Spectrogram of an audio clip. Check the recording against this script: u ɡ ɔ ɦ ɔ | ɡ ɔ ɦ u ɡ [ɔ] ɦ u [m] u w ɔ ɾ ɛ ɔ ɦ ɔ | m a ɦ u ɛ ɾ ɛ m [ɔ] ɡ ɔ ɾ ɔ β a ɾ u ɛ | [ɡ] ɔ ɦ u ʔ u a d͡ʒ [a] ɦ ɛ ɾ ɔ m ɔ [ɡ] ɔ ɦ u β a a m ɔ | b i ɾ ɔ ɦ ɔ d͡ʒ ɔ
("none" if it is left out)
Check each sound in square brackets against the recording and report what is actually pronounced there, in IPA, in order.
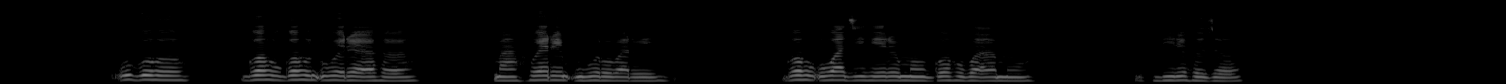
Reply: ɔ, n, u, ɡ, i, ɡ

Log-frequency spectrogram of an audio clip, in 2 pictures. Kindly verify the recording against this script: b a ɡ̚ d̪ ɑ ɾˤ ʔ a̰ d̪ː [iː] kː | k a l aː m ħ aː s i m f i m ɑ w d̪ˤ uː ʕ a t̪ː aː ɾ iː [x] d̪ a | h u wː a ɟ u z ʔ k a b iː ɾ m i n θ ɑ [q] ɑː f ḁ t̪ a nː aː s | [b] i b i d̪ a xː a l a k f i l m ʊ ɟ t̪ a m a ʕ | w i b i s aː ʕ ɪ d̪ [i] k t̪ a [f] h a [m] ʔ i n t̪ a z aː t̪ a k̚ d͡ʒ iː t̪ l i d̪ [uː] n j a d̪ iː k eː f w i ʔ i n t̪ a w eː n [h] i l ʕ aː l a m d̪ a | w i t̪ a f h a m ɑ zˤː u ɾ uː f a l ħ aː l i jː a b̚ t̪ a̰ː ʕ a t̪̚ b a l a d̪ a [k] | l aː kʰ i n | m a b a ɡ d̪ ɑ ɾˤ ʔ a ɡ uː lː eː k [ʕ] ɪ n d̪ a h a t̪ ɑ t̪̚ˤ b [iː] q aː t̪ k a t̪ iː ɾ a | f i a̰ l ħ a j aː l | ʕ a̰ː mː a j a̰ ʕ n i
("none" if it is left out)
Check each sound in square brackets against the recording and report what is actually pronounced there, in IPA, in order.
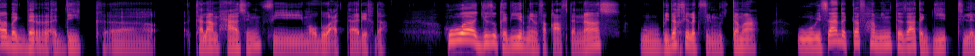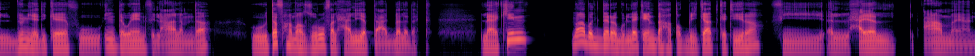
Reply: iː, x, q, w, a, f, m, u, f, k, ʕ, iː

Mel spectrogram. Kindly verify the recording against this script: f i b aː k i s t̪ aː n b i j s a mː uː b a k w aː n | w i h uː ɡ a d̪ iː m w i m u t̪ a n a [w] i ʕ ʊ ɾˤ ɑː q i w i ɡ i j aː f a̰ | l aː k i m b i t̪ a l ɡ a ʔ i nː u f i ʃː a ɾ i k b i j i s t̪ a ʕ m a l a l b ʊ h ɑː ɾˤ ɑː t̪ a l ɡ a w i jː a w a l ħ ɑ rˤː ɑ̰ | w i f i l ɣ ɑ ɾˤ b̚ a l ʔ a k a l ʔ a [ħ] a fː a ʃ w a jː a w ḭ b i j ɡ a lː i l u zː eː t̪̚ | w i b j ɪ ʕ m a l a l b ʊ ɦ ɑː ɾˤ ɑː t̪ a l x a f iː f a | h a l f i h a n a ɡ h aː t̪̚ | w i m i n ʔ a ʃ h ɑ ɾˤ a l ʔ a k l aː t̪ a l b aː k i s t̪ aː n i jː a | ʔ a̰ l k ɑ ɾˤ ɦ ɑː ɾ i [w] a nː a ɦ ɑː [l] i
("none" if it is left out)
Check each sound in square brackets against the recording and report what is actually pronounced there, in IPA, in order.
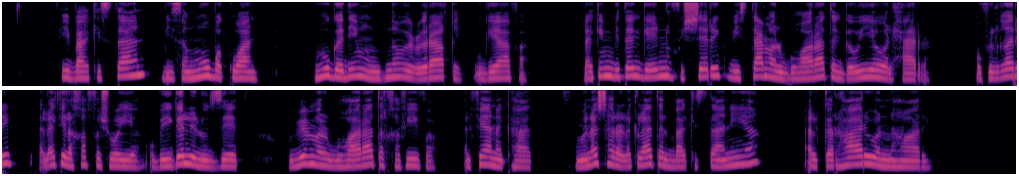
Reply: wː, x, w, ɾ

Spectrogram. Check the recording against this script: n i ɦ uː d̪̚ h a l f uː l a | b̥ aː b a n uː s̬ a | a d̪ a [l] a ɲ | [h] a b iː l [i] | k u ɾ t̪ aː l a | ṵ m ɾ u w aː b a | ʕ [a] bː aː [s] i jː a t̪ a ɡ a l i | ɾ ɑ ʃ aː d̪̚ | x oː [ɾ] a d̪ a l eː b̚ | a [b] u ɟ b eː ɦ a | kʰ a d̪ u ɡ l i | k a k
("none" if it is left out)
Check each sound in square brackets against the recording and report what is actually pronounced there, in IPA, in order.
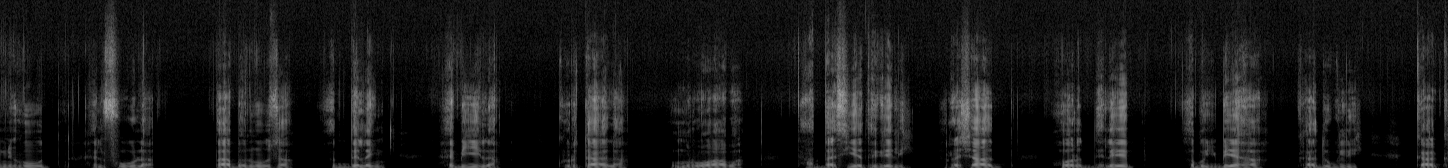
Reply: l, h, a, a, s, ɾ, b

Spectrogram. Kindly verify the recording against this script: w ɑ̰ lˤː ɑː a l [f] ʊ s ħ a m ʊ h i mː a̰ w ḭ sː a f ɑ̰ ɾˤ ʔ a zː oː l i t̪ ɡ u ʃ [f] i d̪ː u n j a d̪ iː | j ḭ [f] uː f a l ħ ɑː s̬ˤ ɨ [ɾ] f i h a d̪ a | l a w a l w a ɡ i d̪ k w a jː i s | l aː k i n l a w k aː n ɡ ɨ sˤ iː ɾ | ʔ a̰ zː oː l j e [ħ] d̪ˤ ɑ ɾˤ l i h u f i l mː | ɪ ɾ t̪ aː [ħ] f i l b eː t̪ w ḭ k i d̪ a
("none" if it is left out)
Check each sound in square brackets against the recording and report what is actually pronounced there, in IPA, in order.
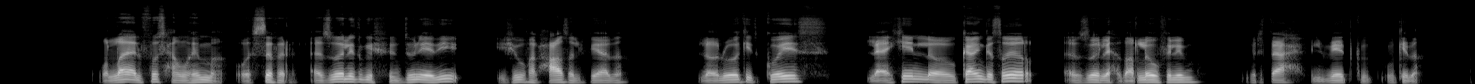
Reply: f, f, ʃ, l, ħ, ħ

